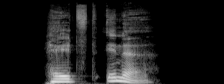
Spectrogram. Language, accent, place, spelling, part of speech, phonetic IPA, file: German, Germany, Berlin, hältst inne, verb, [ˌhɛlt͡st ˈɪnə], De-hältst inne.ogg
- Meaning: second-person singular present of innehalten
